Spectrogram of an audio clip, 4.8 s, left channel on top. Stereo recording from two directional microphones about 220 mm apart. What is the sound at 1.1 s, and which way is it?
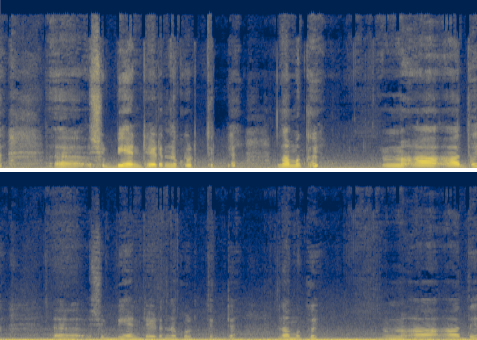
Speech, 45° left (ahead or behind).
